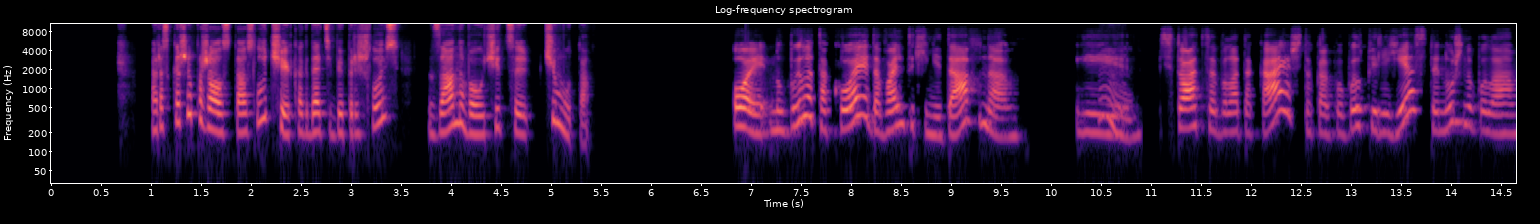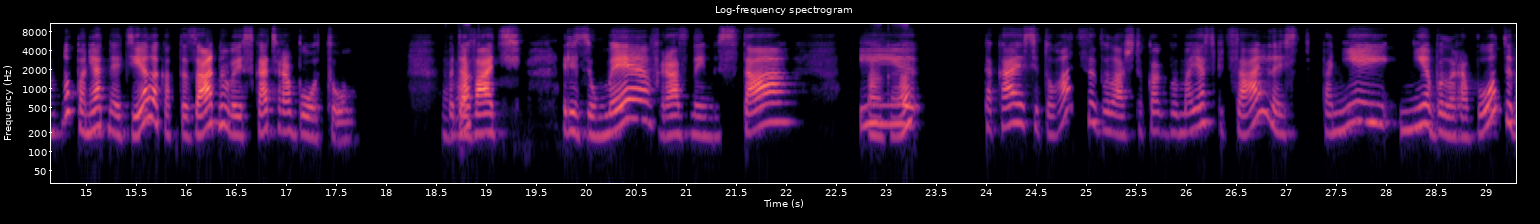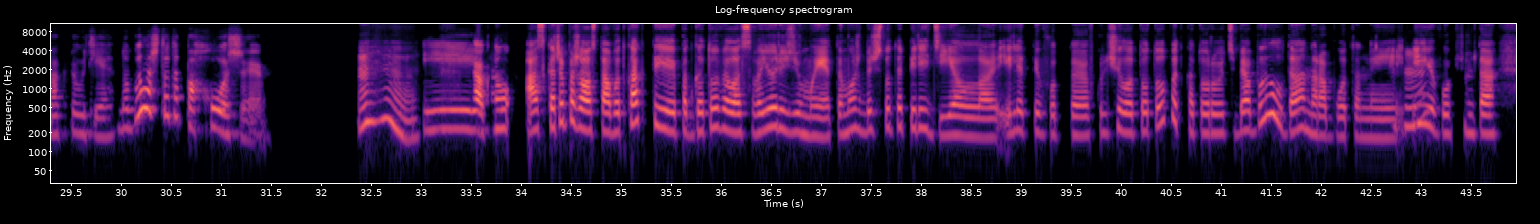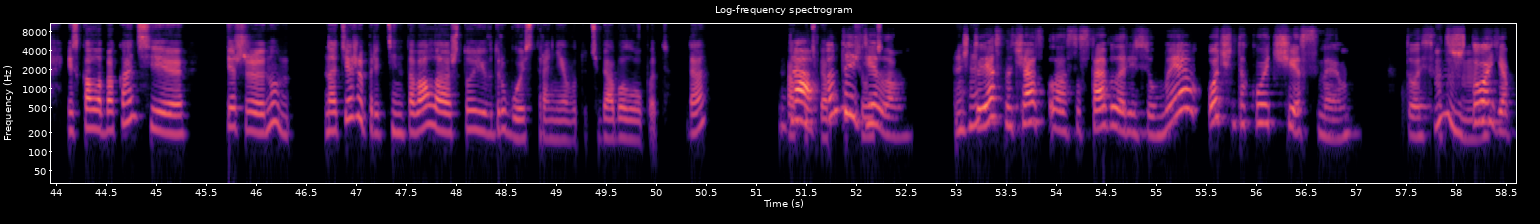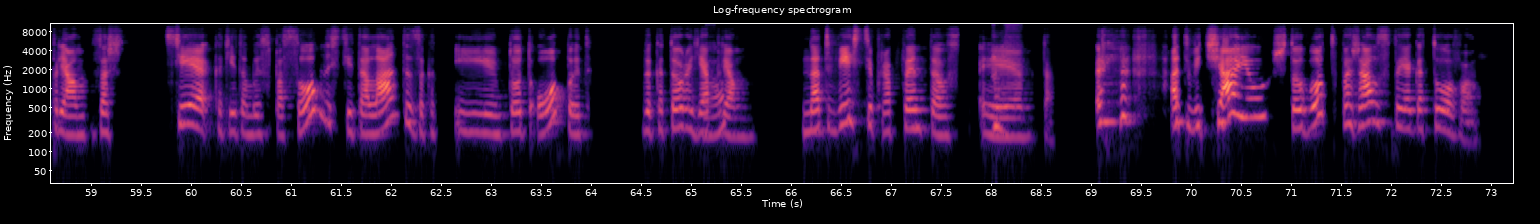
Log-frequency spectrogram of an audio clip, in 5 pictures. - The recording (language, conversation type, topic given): Russian, podcast, Расскажи о случае, когда тебе пришлось заново учиться чему‑то?
- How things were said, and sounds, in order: tapping; chuckle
